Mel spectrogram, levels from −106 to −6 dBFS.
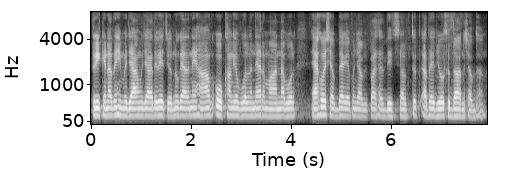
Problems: constant background noise, continuous background conversations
